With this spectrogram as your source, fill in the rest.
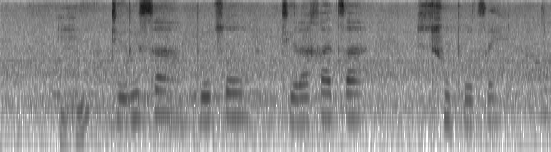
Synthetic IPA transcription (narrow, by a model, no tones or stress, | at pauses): diɾisabʊt͡sʼɔ | d̥iɾaχat͡sa | dit͡sʰupʼɔt͡se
